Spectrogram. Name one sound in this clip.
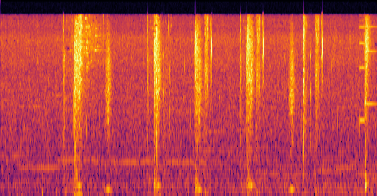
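Video game hit sounds smack sharply, several times.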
